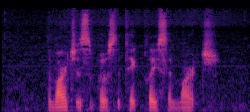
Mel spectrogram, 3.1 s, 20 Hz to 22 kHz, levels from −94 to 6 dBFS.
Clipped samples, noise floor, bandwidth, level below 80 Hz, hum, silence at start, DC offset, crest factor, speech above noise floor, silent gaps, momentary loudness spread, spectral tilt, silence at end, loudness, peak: under 0.1%; -65 dBFS; 16.5 kHz; -74 dBFS; none; 0.6 s; under 0.1%; 24 dB; 30 dB; none; 7 LU; -2 dB/octave; 0.4 s; -34 LUFS; -14 dBFS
